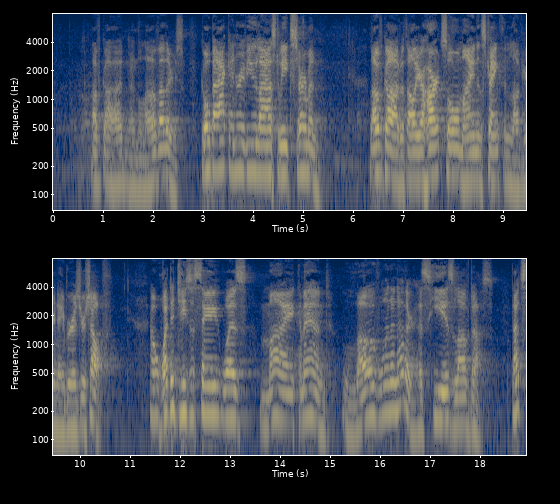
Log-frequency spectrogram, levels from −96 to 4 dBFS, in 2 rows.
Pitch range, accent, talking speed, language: 120-170 Hz, American, 145 wpm, English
